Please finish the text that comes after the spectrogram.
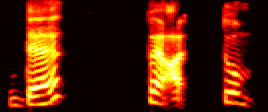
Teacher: दफ़अतुम, दफ़अतुम, फ़ा ऐन ज़बर फ़अ, दफ़अ, ऐन को जमाओं के साथ पढ़ना है, दफ़अ, और आपके गले में ऐन की आवाज़ आनी चाहिए, इस ऐन को अलिफ की तरह नहीं पढ़ना।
